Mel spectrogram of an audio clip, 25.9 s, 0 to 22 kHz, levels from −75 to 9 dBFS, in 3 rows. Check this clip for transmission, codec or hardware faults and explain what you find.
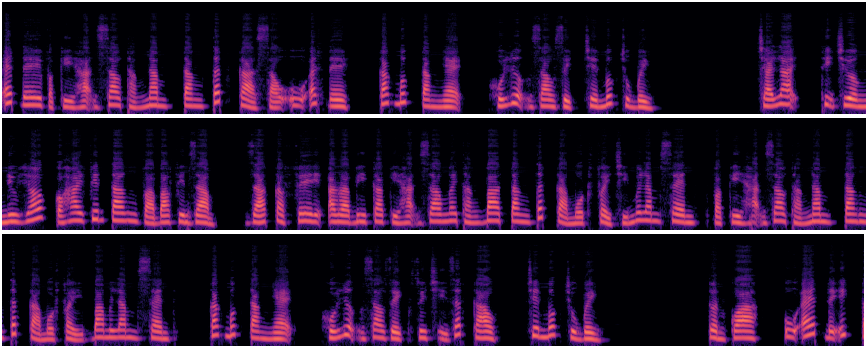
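Short concealed packet loss occurs five times, at 7.85 to 7.89 s, 10.47 to 10.51 s, 16.11 to 16.15 s, 20.17 to 20.21 s and 21.61 to 21.65 s. Each time about 20 ms of audio failed to reach the decoder in time, and the receiver covered the gap by extending the preceding sound, either repeating its pitch or substituting shaped noise, before blending back into the real signal. Each event is heard as a brief smear or wobble.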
